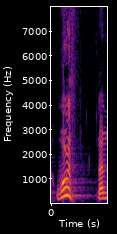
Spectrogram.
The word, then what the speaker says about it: worth: 이 worship이라는 단어는 두 가지의 뜻인데요, worth라는 단어와 ship이라는 단어가 있어요. 한번 따라해 보세요. worth. 이 th는 번데기 발음으로 이 혀를 드 이에 이렇게 대고 스 이렇게 하셔야 돼요.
